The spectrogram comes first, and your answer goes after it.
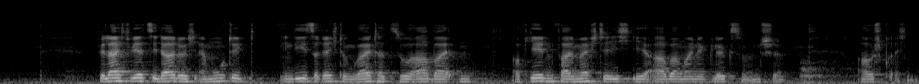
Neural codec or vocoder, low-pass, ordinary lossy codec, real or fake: none; 7.2 kHz; none; real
